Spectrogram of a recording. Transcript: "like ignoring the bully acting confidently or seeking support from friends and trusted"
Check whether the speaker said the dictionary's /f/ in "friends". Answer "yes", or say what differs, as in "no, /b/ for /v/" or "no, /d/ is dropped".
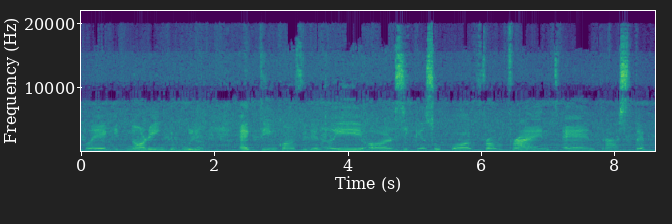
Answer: no, /p/ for /f/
